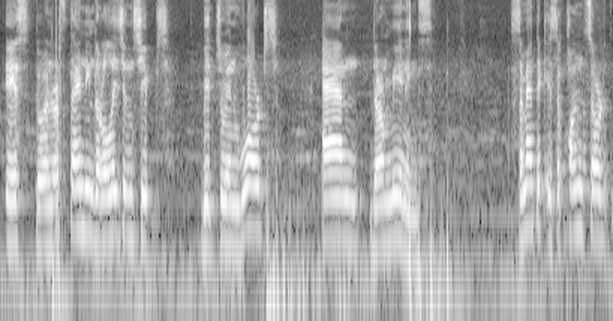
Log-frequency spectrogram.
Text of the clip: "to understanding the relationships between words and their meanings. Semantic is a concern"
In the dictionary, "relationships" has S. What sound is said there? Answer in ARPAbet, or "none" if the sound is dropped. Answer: S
